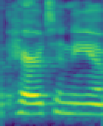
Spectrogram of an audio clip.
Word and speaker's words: peritoneum: spell them ok so the peritoneum and the accent is on the E ma'am you have this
